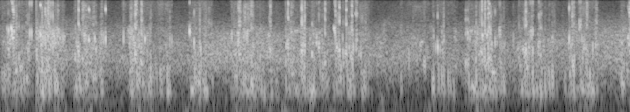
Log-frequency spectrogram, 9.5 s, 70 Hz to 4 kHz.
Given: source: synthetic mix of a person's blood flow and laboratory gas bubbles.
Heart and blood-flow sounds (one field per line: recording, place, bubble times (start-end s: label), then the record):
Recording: Doppler ultrasound of blood flow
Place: subclavian vein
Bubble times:
0.00-0.51 s: bubbles
0.54-1.00 s: bubbles
1.09-1.62 s: bubbles
1.82-2.62 s: bubbles
2.81-3.23 s: bubbles
3.44-5.61 s: bubbles
5.99-6.06 s: bubbles
6.09-6.89 s: bubbles
6.94-7.61 s: bubbles
7.67-8.38 s: bubbles
8.44-9.01 s: bubbles
9.27-9.46 s: bubbles
From the record:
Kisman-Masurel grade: 444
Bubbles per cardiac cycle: continuous sound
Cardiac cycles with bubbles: 100%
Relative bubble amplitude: maximal (0.775 to 0.999)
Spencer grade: 4 (maximum detectable bubble signal sounding continuously throughout systole and diastole of every cardiac period, and overriding the amplitude of the normal cardiac signals)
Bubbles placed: anywhere in the cardiac cycle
